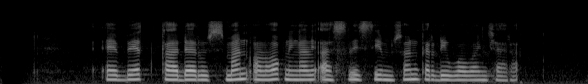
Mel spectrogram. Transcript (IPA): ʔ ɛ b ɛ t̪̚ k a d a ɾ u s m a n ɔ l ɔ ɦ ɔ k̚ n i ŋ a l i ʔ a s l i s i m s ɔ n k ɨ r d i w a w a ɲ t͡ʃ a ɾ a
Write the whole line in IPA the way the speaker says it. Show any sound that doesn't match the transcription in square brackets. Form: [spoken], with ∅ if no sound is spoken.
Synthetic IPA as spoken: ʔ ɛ b ɛ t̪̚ k a d a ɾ u s m a n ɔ l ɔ ɦ ɔ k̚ n i ŋ a l i ʔ a s l i s i m s ɔ n k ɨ r d i w a w a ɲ t͡ʃ a ɾ a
